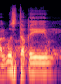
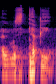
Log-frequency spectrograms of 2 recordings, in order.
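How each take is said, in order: First: المستقيم with ط in place of ت; wrong emphatic t in المستقيم; ta as heavy tah. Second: المستقيم with a thin, soft ت; light ta. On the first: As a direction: darken the t in المستقيم. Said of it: "ليقلب التاء طاء". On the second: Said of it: "وليجتنب حرف الطاء". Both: Shown as a demonstration.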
